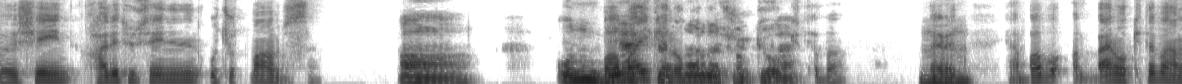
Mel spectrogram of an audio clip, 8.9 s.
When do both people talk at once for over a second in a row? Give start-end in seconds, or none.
4.4-6.0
